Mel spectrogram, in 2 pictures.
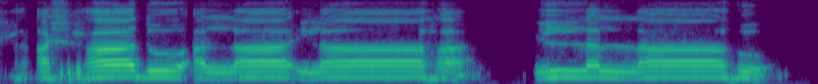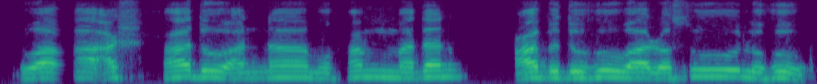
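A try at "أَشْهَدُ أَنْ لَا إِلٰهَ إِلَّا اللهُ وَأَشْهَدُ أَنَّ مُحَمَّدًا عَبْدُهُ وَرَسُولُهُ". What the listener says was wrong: Excellent, মাশাআল্লাহ, very good.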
